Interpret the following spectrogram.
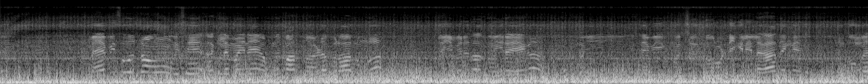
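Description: Steady rumble of wind and engine noise on a phone microphone carried on a moving motorcycle, with men's voices talking over it at intervals.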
